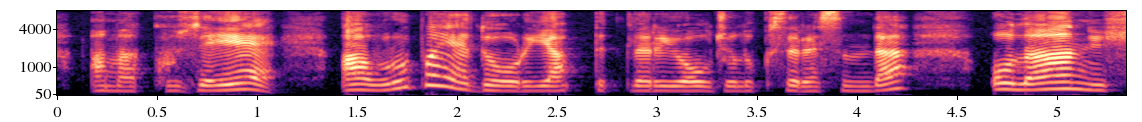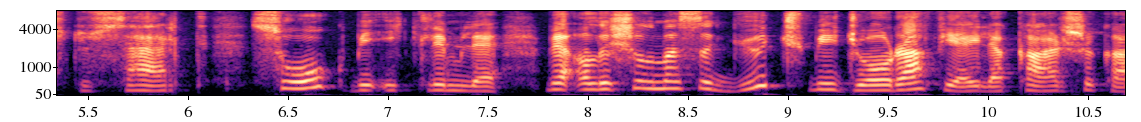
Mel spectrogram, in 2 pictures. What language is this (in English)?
Turkish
